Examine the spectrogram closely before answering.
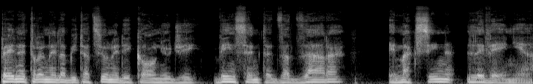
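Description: A somewhat breathy man at a very deep, low pitch, speaking at a very slow pace with ordinary pitch variation. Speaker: podcast host narrator. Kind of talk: true-crime narration, scripted and dramatic. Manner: tense, suspenseful, measured storytelling.

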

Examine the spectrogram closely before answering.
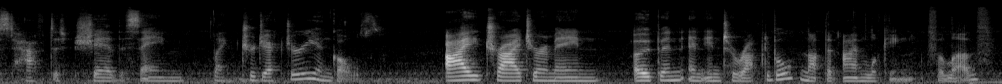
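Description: A woman with an Australian accent talks fairly slowly at a fairly low pitch, with ordinary pitch variation and big swings in loudness. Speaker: podcast guest.

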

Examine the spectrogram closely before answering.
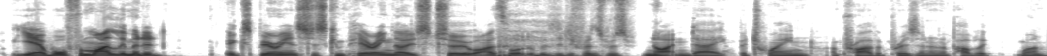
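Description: This speaker has an Australian accent and a fairly quick pace with ordinary pitch variation. The recording is very clean, with a silent background. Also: man, fairly low pitch for a man. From Sydney, Australia. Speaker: stand-up comedian and former prisoner. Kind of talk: interview.

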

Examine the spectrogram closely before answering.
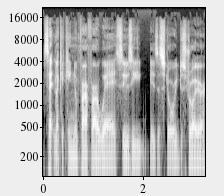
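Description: A man with an Irish accent, very deep and low in pitch, at a moderate pace. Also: dry, close sound with no echo. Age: 30s. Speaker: actor and voiceover artist. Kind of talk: casual chat.

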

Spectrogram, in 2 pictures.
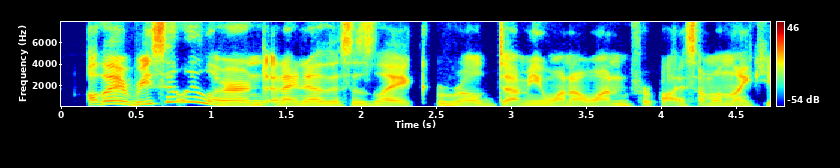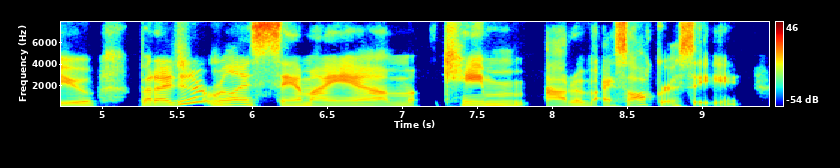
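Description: A woman with a Southern California accent speaks at a fairly low pitch and at a very even loudness. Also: ordinary pitch variation, moderate pace. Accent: Southern California, Valley Girl speech. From Los Angeles area, California. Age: 40s. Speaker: podcaster. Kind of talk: casual chat.

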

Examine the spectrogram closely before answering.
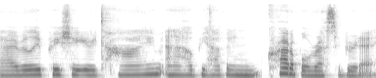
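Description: Dark, mellow and somewhat breathy, the voice moves at a fairly quick pace. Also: woman. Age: 30s. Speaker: podcast host. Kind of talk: casual interview. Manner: animated.

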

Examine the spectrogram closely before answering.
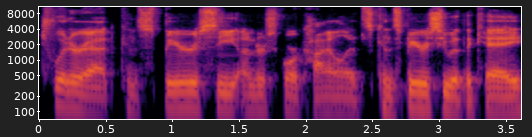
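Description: An unremarkable speaking voice from a man with an American accent, medium in pitch, fairly even in intonation, over a quiet background. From US Midwest, Northeast Ohio. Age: 30s. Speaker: conspiracy researcher. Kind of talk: casual chat.

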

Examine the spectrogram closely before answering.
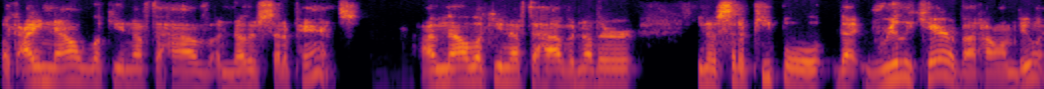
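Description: Against a quiet background, a man with an American accent talks at a very fast pace in a fairly high voice with ordinary pitch variation. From New York. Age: 30s. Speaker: cancer survivor and long distance cyclist. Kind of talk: casual interview.

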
